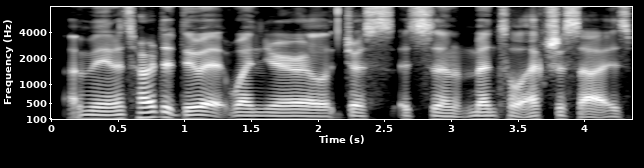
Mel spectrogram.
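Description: A man's very deep, low voice carries a slight Korean accent. The background is quiet. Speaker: comedian. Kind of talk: casual chat. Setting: studio. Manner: occasionally halting, searches for words.

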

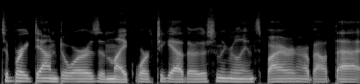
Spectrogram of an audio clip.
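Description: The recording is very clean, with a silent background. The sound is dry and close, without any echo. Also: woman. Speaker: podcast host, housing advocacy director. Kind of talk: interview conversation. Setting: office in Washington, D.C.

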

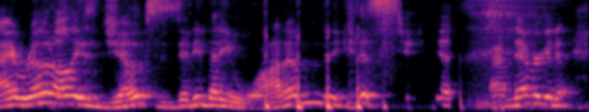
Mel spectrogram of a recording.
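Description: Through audible room echo and noticeable background noise, a man with an American accent speaks fairly quickly with lively intonation. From Oklahoma, Tulsa. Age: 40s. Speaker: comedian. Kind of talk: casual chat.

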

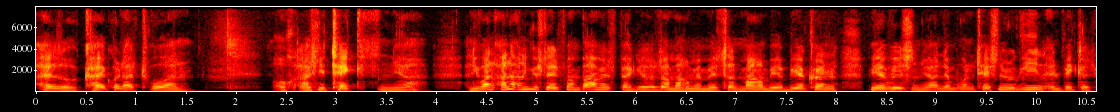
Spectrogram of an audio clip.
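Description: A man speaks at a moderate pace with a fairly high pitch. His tone is dark and mellow. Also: ordinary pitch variation. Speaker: production designer. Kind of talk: interview. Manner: halting.

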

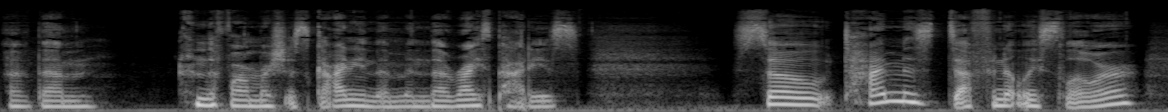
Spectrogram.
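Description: The speaker has a Midwestern US accent and talks at a fairly quick pace with long, frequent pauses. The recording is very clean, with a silent background. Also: woman, fairly low pitch for a woman, ordinary pitch variation. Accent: General American (Midwestern). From US Midwest (Muncie, Indiana). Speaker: fashion designer. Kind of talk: interview conversation.

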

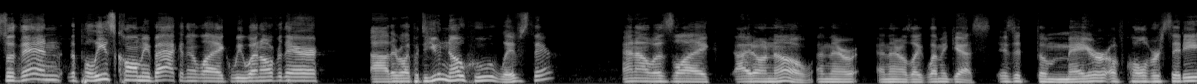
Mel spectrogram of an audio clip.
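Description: A man with a plain, everyday voice and an American accent speaks at a moderate pace. His pitch is fairly high and his intonation lively. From Brooklyn, New York. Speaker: guest, voiceover actor. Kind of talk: casual chat. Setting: video call.

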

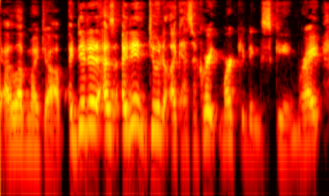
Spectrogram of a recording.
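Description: A woman's fairly high voice with an animated tone and a fairly quick pace, on a very clean recording with a silent background. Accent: American. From New Jersey. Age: 50s. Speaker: writer and entrepreneur. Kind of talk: interview conversation.

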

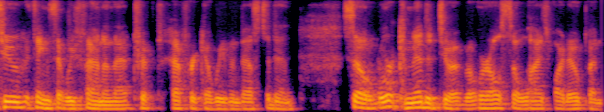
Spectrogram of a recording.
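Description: Speaking at a fairly quick pace, a man has a fairly low pitch, a dark, mellow tone, a somewhat breathy quality, and ordinary pitch variation. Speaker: investor. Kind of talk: interview conversation.

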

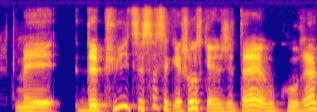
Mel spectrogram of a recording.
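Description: Using an ordinary speaking voice, a man talks at a moderate pace with a fairly high pitch and lively intonation. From Quebec, Saguenay (Arvida). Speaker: podcast co-host. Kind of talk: casual chat.

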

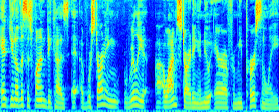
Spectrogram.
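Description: Here a man uses an ordinary speaking voice, fairly high in pitch, with ordinary pitch variation. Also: fairly quick pace. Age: 20s. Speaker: faith podcast host. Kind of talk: casual faith chat.

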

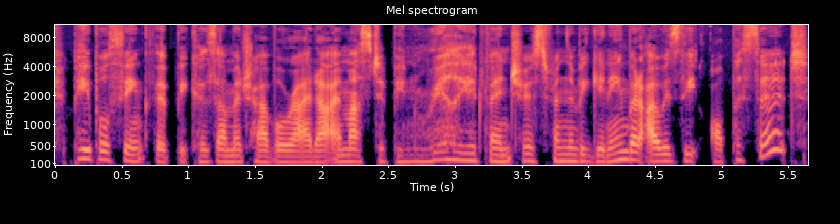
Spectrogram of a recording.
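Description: A woman speaks with an Australian accent at a very deep, low pitch. The sound is dry and close with no echo. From Sydney, Australia (North Shore). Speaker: travel writer. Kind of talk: casual chat.

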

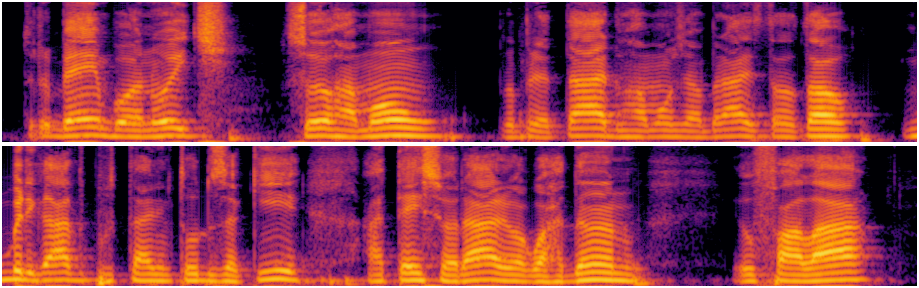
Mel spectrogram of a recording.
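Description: A man with a plain, everyday voice speaks at a moderate pace, fairly high-pitched, with fairly even intonation. The recording is very clean, with a silent background. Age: 30s. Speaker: entrepreneur and delivery business consultant. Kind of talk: casual chat.

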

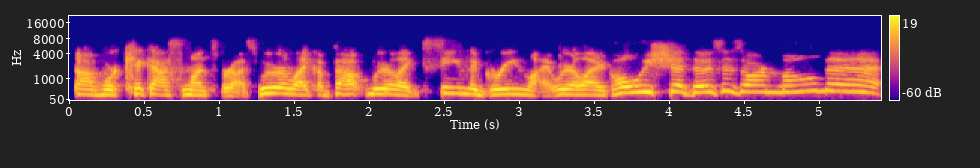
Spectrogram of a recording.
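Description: A woman with a fairly high pitch and an animated tone talks at a fairly quick pace, using very wide pitch swings and hardly any pauses. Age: 30s. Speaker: fitness studio owner. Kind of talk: interview.

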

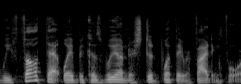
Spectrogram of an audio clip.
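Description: A man with an American accent, fairly low in pitch, speaking very fast on a very clean recording with a silent background. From Akron, Ohio. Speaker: business owner. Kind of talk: panel discussion.

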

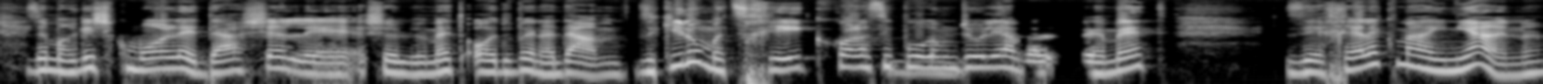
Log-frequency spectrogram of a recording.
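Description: Recorded very cleanly against a silent background, with a dry, close sound and no echo, a woman with a plain, everyday voice speaks at a medium pitch and moderate pace, with lively intonation and very even loudness. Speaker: podcast co-host. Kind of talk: scripted intro then casual chat.

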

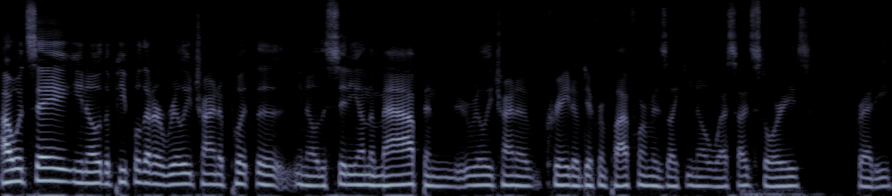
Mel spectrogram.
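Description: The speaker keeps a moderate pace and fairly even intonation, recorded with a dry, close sound, no echo, and a quiet background. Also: man. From Southern California, Highland near San Bernardino. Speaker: student filmmaker. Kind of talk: interview. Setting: livestream podcast recording.

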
